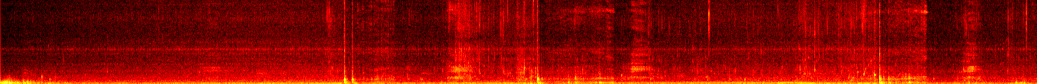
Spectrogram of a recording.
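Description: Canoe being paddled with a double-bladed paddle: the blades dip and splash, with several short knocks and splashes a second or two apart. Under it runs a steady low hum.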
